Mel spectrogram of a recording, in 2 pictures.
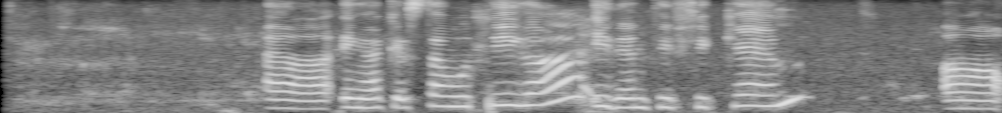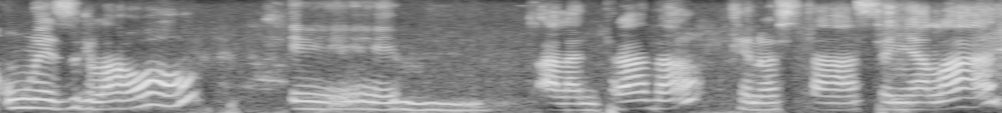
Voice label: Voice message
